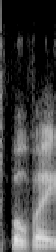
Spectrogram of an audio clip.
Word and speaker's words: Beauvais: And it's Beauvais is from Quebec, and the S is silent.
